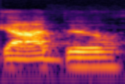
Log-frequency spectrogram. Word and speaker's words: Godbout: Godbout. Yeah, it's French, believe it or not. Is The T France? is silent.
